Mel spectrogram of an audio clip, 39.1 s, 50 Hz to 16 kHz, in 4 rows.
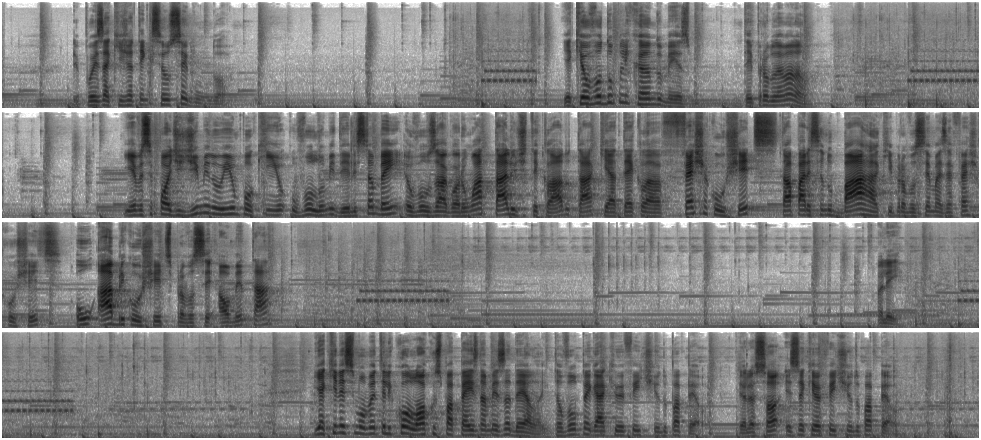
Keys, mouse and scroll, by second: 1.7-4.1 ctrl+middle drag, 1.7-2.5 ctrl+scroll, 4.1 space, 5.4-8.0 alt+drag, 8.0 space, 15.0 \, 19.0 \, 20.2 ], 22.3 space, 25.3 ], 31.8 space, 36.4 \, 37.9 space.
